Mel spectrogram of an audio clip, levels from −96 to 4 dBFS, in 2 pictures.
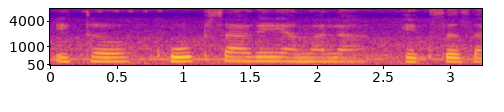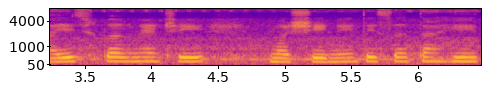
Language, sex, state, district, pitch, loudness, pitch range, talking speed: Marathi, female, Maharashtra, Gondia, 215 Hz, -17 LUFS, 200-220 Hz, 85 wpm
